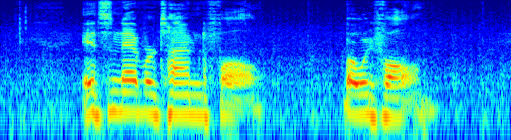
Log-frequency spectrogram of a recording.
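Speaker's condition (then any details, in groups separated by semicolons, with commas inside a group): Multiple sclerosis; now progressive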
